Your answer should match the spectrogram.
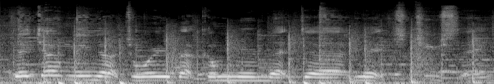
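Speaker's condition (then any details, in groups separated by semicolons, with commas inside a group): Cerebral palsy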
